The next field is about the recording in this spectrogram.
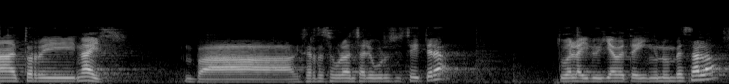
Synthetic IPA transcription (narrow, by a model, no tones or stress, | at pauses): e̞t̪o̞rinajs | ba | ɣisaɾt̪aseɣuɾant͡saliβuɾusit͡sait̪e̞ɾa | d̪ue̞laiɾuiʎaβ̞e̞t̪aeɣ̞iŋɡenue̞mbe̞sala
